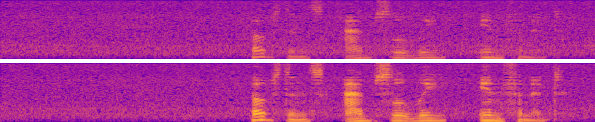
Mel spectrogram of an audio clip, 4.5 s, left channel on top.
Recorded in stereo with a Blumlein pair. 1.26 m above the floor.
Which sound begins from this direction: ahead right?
A man speaking, at 1.9 s.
